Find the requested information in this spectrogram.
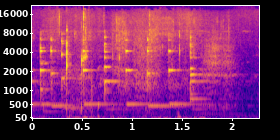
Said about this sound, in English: so anyway, that was uh, my phone. So we got another interruption.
